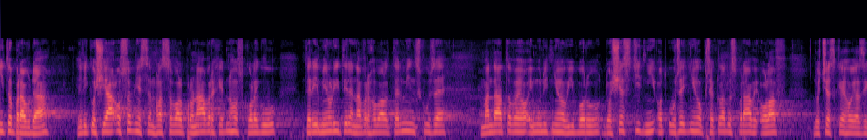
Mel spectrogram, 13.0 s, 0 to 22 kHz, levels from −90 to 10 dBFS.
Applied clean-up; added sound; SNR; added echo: none; none; none; none.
